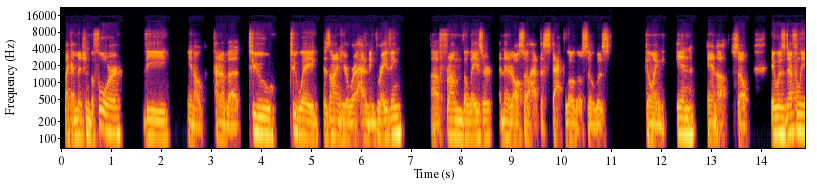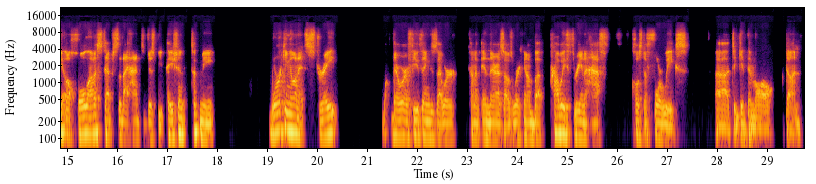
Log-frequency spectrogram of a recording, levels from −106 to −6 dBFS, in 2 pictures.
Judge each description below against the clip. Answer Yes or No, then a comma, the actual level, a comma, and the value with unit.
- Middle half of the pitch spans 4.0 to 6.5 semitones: No, average, 3.6 semitones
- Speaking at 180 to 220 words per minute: Yes, average, 190 wpm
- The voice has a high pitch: No, low, 105 Hz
